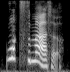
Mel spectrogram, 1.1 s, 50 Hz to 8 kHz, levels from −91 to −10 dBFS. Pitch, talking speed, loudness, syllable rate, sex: 355 Hz, 170 wpm, -17 LUFS, 5.1 syllables/s, female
